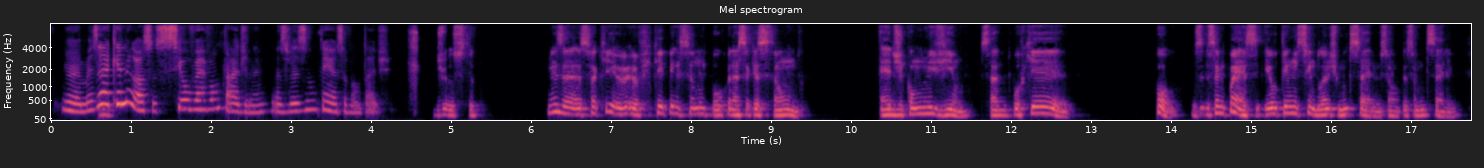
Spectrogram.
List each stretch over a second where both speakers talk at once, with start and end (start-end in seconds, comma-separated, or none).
none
